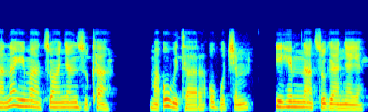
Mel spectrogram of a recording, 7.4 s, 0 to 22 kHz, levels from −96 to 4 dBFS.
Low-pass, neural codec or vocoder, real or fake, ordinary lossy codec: none; none; real; none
